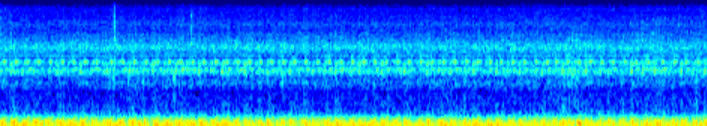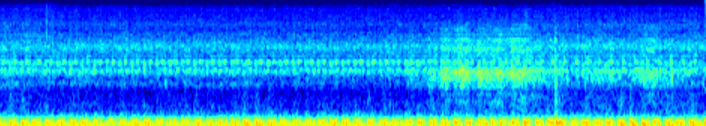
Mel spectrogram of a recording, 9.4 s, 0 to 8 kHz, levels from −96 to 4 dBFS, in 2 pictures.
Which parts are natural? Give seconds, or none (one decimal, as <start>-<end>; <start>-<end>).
0.0-9.4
